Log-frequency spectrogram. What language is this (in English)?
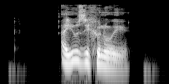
Kabyle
